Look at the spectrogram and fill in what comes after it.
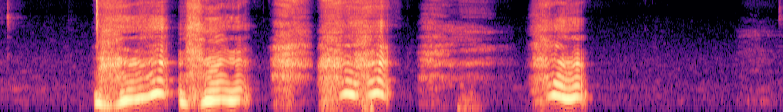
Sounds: Laughter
